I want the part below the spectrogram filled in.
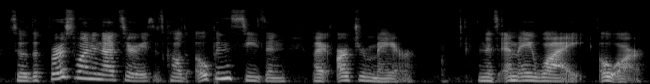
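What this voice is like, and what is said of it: Maine accent. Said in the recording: “I sound so funny with my Maine accent.”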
